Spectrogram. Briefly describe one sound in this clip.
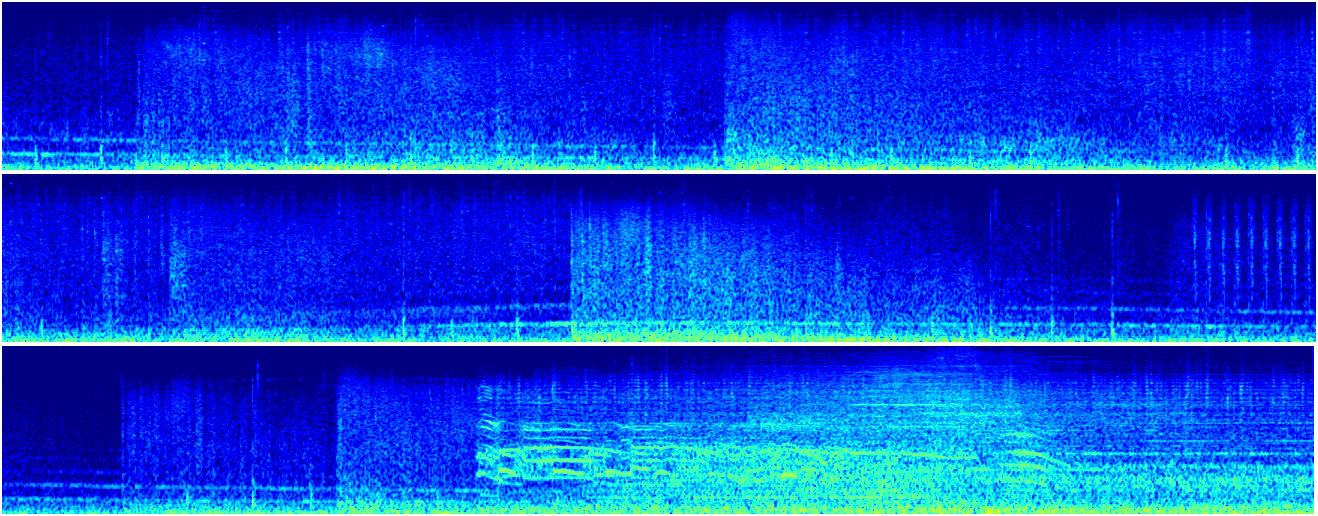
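Loud explosions rumble in the distance.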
